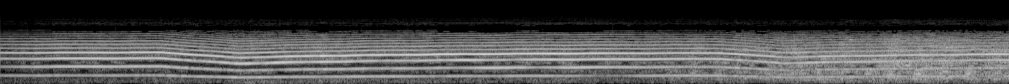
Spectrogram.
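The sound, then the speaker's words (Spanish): A loud, steady ambulance siren blares continuously, its pitch sliding down and then up again in slow, drawn-out wails as the ambulance leaves the city along the Toluca highway, with no voices present. “Pero amenazando al chofer de la ambulancia, se salió de la ciudad y se perdió por la carretera de Toluca, abriéndose paso con la sirena de alarma.”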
